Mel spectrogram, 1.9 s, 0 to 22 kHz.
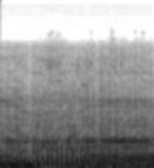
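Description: A Dominar 400 motorcycle on a long ride makes a steady rattling clatter over loud, continuous engine and road noise, with the knock running throughout at close range.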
